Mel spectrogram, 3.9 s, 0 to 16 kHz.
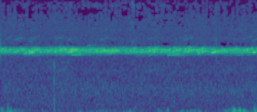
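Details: A chorus of spring peepers at a Michigan cemetery at night on a cold (39°F) May 14, 2016, their high piping calls merging into one steady, shrill ring.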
